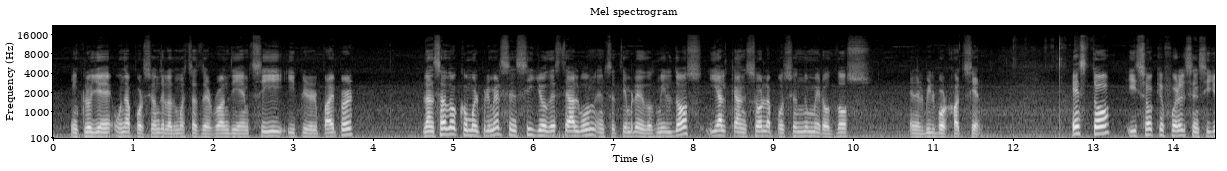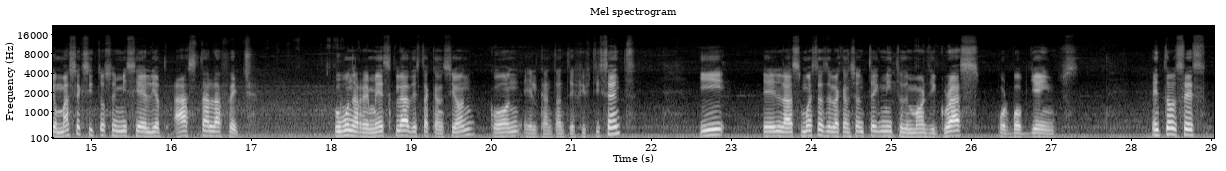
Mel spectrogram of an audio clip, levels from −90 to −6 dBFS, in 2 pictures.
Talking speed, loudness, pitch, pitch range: 160 wpm, -23 LUFS, 150 Hz, 125-170 Hz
